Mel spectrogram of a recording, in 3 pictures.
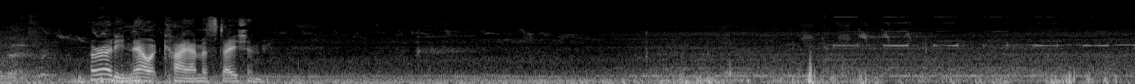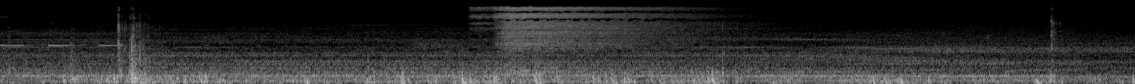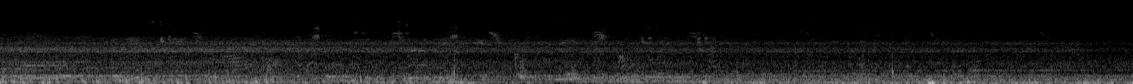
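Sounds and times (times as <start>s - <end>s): electric train humming: 0.0s - 34.0s
train doors shutting knock: 8.1s - 13.8s, 21.6s - 22.4s
repeated high beeps: 8.2s - 12.6s
air brakes hissing: 16.0s - 18.8s.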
